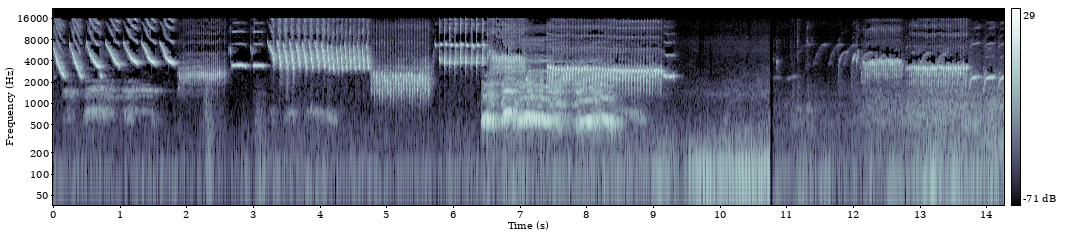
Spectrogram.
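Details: Training song of a Yorkshire canary, made of changing tours: fast slurred sweeps, then dense buzzy rolls, sustained rattling trills and a lower gurgle. The song stops for a stretch with only low hum, then resumes with high trills.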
